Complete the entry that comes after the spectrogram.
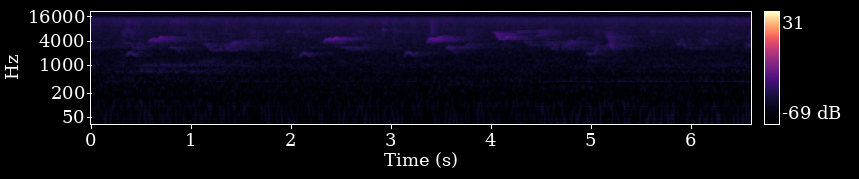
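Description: Near silence: faint outdoor quiet with a small bird giving repeated short chirps through it.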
